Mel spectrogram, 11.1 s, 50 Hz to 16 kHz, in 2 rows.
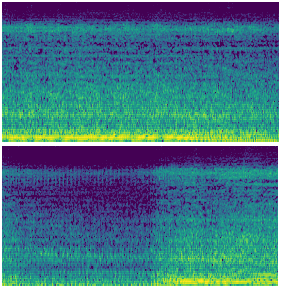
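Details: Honda Beat Sporty Deluxe scooter (year stated 2021), formerly stumbling off idle; now each throttle blip climbs and drops cleanly with even firing. Injector judged still fine. Normal revving.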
